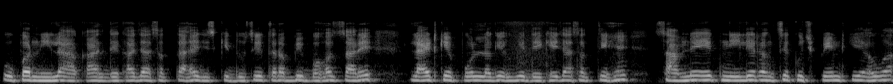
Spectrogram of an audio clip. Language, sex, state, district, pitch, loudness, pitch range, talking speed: Hindi, male, Uttar Pradesh, Jalaun, 190 Hz, -28 LUFS, 180-195 Hz, 215 wpm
